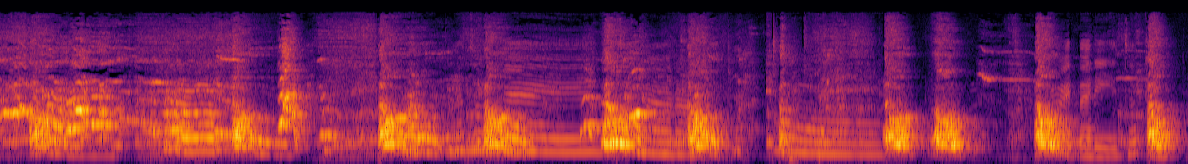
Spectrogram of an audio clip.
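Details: Dogs howling when their owner leaves: a long falling howl interleaved with short sharp yipping bursts repeated roughly every second.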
